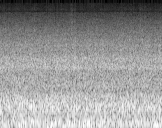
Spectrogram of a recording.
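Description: Steady broadband rush of a waterfall in a Welsh temperate rainforest, a constant close roar of falling water with no breaks and no voices.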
